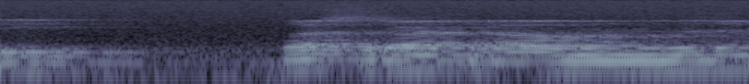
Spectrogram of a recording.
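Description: Voices reciting a prayer aloud on a near-monotone, chant-like pitch; they break off for a short breath pause about half a second in and take up the prayer again about a second in.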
